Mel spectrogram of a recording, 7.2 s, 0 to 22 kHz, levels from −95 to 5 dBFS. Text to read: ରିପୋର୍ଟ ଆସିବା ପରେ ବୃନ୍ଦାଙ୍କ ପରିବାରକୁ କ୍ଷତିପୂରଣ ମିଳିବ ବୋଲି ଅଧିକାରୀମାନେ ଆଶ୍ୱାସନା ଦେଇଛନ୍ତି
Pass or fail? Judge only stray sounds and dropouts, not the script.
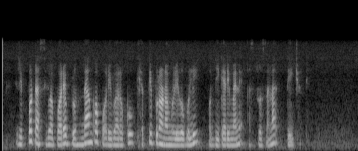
pass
